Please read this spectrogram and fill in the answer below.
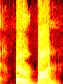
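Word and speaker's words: क़ुर्बान: यह शब्द है कुर्बान, कुर्बान नहीं है, क के नीचे नुक्ता है, डॉट है, बिंदु है, कुर्बान।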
